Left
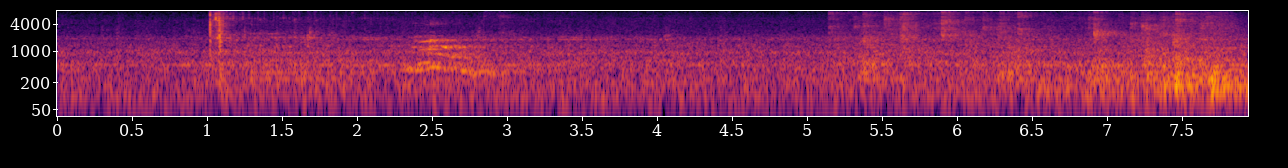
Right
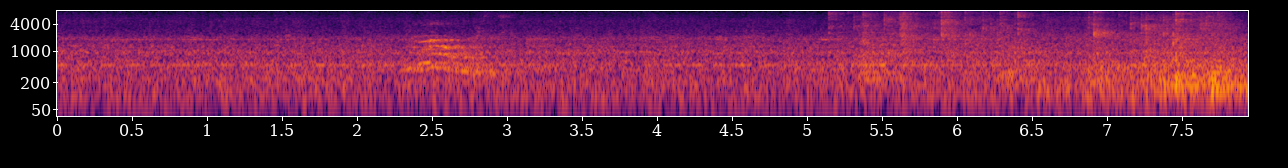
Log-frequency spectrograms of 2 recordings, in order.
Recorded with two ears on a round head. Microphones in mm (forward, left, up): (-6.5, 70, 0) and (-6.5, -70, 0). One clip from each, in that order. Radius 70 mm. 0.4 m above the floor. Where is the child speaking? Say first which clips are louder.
Even; centre (ahead or behind), 0.9 m.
